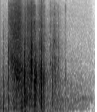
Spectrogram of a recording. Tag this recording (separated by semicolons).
Book; Open; Page; Paper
